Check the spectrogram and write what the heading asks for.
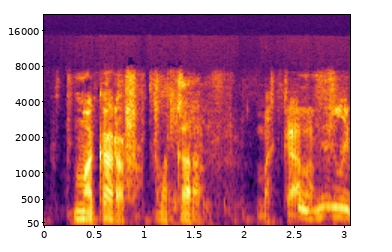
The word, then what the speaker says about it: Makarov: Russian designed pistol a marov or marov but it's actually supposed to be pronounced Makarov Makarov mar mar who usually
